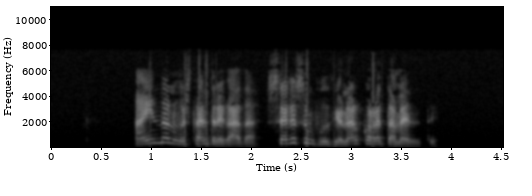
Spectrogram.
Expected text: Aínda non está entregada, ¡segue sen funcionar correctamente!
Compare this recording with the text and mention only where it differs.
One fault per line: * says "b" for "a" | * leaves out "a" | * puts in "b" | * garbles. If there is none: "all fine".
all fine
